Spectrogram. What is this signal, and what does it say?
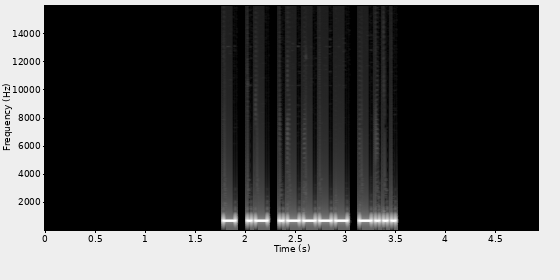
Morse code, heard as a keyed tone, about 30 wpm, 700 Hz. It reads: TA1B
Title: DXCC-100 Call Signs - 4 Characters - Repeated 3x - 30wpm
